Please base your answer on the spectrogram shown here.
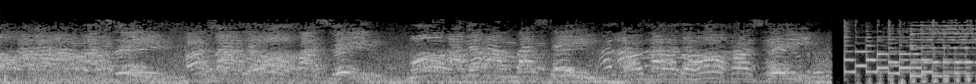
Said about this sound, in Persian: در این حال شماری از فرهنگیان بازنشسته در مقابل وزارت آموزش و پرورش در تهران تجمع و به پرداخت نشدن پاداش سال 97 خود اعتراض کردند. آنها شعار می‌دادند ما همه همبسته ایم، از وعده‌ها خسته ایم.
